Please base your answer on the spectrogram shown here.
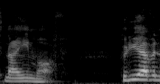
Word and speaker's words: Naimov: I forgot how to pronounce his name. Naimov? It's Naimov.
